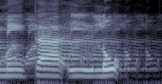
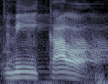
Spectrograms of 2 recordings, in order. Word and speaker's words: Mikail: Wa Mikailu bisa juga dibaca Mikal, bisa juga Mikal ya orang-orang bacanya Michael.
